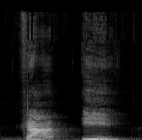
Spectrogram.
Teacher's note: o I não é semivogal, ele é uma vogal porque ele tem som aberto, tem um som forte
